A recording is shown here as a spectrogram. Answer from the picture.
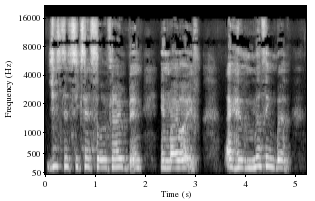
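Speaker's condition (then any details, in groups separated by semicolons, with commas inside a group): Cerebral palsy; uses power wheelchair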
